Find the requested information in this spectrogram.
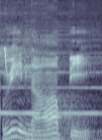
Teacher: हाँ, दीर्घ होने से ना के लिए थोड़ा सा खींचिएगा।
